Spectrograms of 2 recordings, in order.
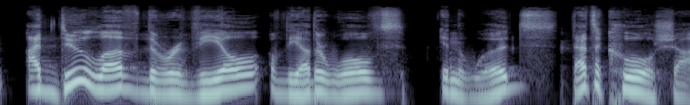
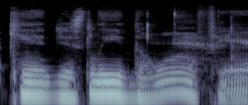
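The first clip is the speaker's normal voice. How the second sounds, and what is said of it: Imitates another person's voice. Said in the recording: “where's your impression? Because that wasn't it. Now I hear it. ... That was my about Schmidt Nicholson.”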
